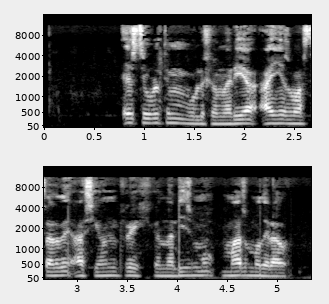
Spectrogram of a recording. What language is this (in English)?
Spanish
